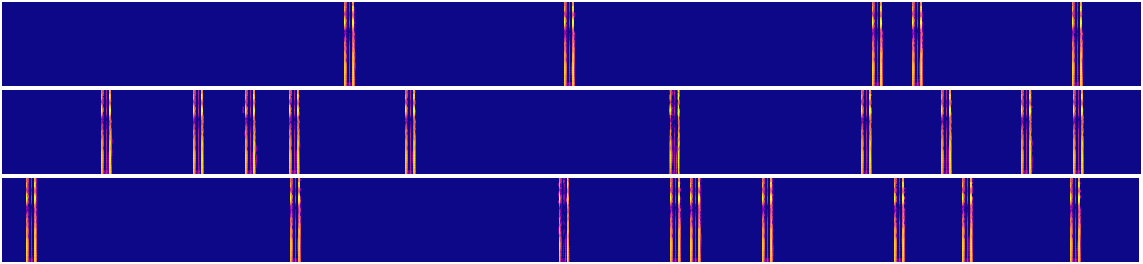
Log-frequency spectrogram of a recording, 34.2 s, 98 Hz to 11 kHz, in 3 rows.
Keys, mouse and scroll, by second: 3.4-7.0 drag, 10.7 shift+click, 12.3 click, 13.3 right click, 13.8 click, 24.6 3, 25.7-34.0 drag, 34.0-34.1 scroll up 1.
